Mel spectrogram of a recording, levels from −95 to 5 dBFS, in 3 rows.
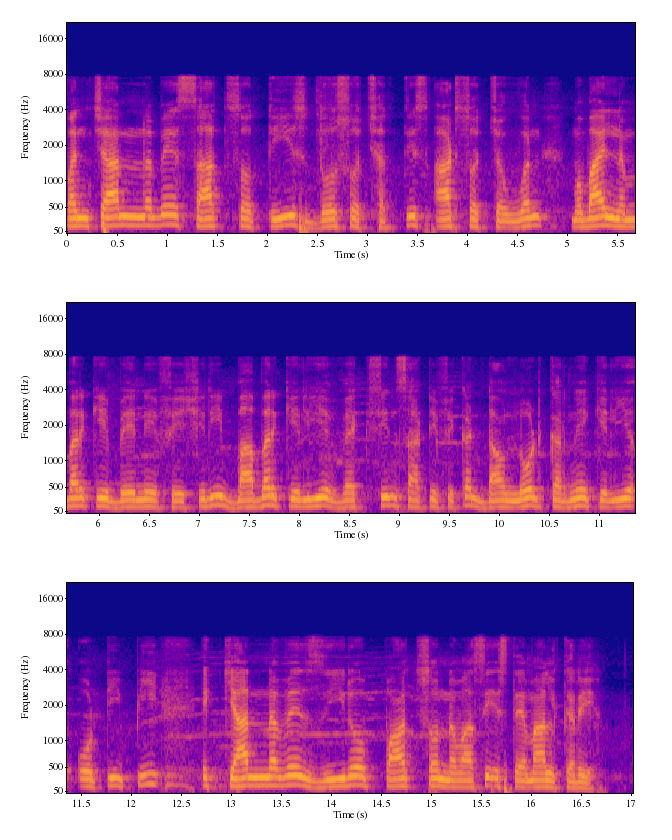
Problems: constant background noise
